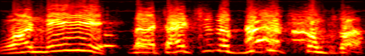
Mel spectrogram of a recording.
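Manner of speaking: plain reading voice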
